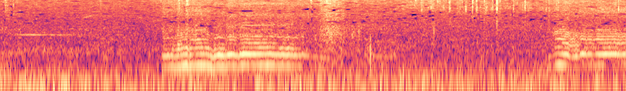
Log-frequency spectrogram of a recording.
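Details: Pollinating bumblebee passing, a deep humming buzz for about one second, fading away, then returning briefly near the end against a faint background hiss.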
